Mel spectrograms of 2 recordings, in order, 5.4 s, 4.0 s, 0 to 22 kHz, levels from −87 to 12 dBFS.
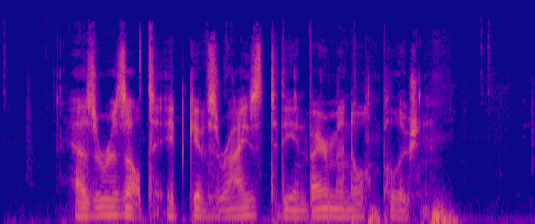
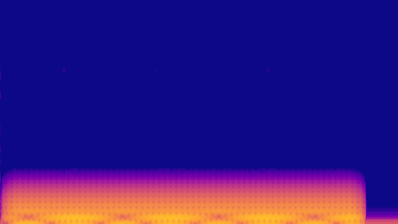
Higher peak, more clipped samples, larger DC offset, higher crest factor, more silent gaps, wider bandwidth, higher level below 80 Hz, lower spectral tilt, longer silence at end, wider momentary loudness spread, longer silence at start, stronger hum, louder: second, -8 dBFS vs 0 dBFS; neither; neither; first, 24 dB vs 6 dB; neither; first, 16.5 kHz vs 0.7 kHz; second, -48 dBFS vs -18 dBFS; second, -2.5 dB/octave vs -20 dB/octave; first, 0.8 s vs 0.35 s; first, 13 LU vs 5 LU; first, 0.7 s vs 0 s; neither; second, -28 LUFS vs -10 LUFS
